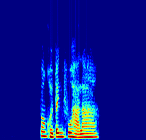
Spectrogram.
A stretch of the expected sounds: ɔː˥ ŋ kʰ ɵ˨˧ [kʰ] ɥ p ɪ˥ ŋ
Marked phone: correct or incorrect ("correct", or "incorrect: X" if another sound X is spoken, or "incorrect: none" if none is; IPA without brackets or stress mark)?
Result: incorrect: none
